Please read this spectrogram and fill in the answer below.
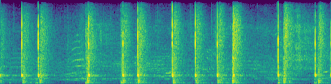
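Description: Rapid, uneven sharp bangs, about two or three a second, each with a short ringing note, over a low crowd haze at a hockey rink.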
